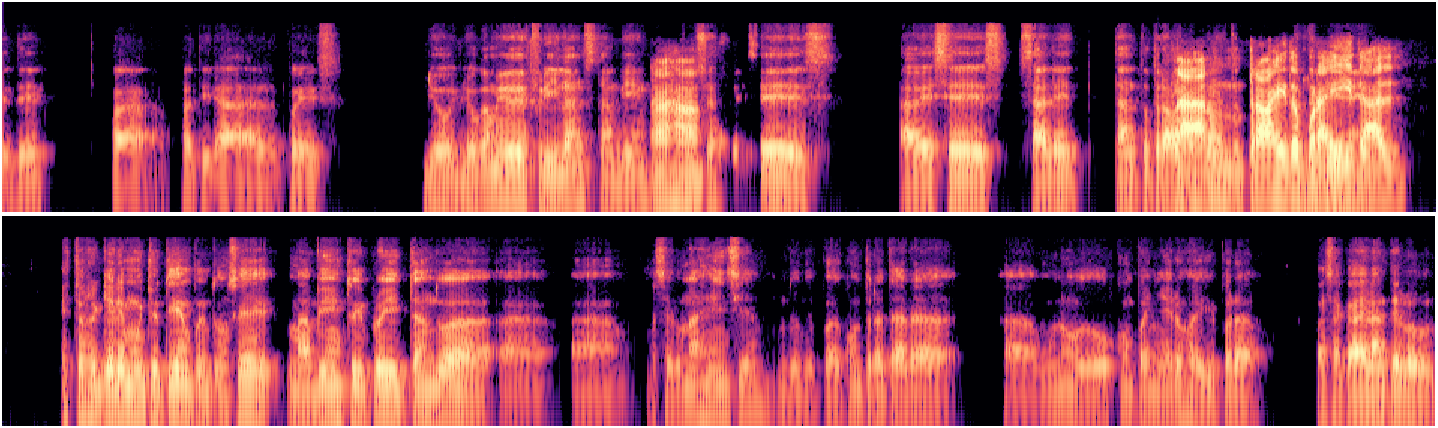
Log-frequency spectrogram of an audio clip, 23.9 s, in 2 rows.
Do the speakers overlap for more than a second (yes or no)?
yes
